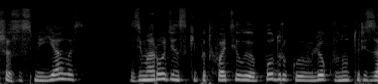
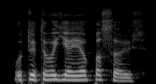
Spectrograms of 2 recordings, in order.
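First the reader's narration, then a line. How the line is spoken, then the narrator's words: Snorted. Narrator (Russian): фыркнул Андрей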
